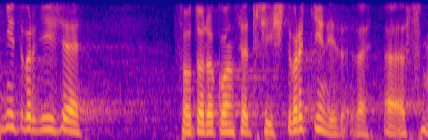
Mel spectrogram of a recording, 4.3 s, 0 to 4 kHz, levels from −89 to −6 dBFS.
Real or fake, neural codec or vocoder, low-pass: real; none; 3.6 kHz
